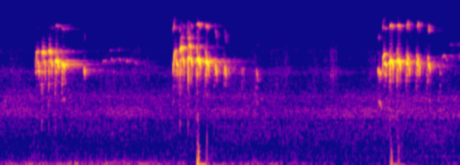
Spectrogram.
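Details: Bald eagle chatter from a live camera at Hanover, Pennsylvania: three separate bursts of high, squeaky, stuttering notes, each about a second long, with quiet gaps of roughly two seconds between them.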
